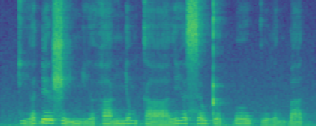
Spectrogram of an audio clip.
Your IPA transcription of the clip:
k i˨˩˦ ə̯ ɗ e˧ ʂ i˨˩˨ ɲ i˨˩ ə̯ h a˧ ŋ ɲ ə˧ m k aː˨˩˨ l i˧ ə̯ s ə˧ w ʈ o˨˩ p̚ ɓ o˧ w k u˨˩˨ l ə˨˩˨ ŋ ɓ a˦˥ t̚

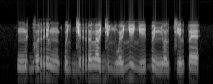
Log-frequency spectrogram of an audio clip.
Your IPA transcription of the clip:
ŋ͡m ɪ ɡ o r i l ŋ ɔ k͡p o ʎ ɟ ɪ r o l ʌ ɟ ø ʎ w ø ʎ i ʎ i ɓ ø ɲ o l c i l p ɛ

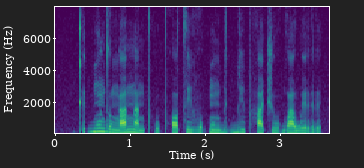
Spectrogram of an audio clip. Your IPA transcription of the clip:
kʼ ɪ˦ ɡ͡b ũ˦ d o˨ ŋ a˦ n ã˨ n pʰ u˨ pʰ ɔ˦ t͡s i˦ v o˦ k͡p ũ˦ ɡ͡b ɪ˦ ɡ͡b i˦˨ pʰ a˦ t͡ʃ uː˦ ɡʷ aː˦ w ɪ˦ r

